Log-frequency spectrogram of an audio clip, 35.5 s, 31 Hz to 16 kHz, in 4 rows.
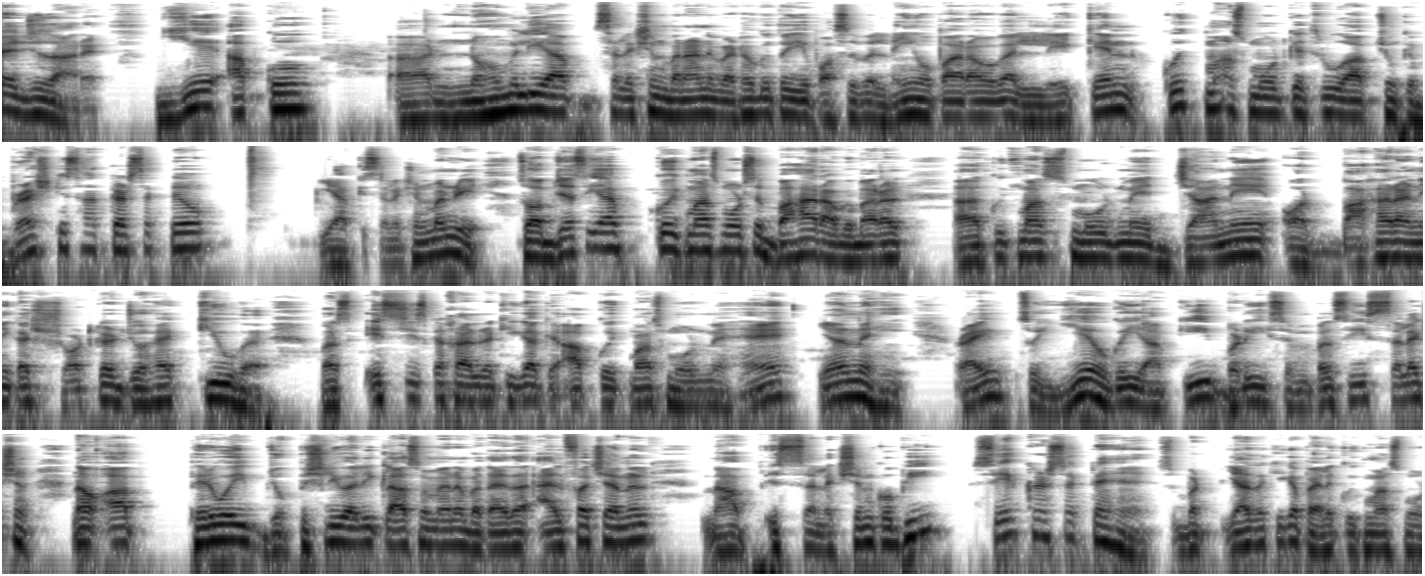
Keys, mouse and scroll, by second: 19.9 q, 27.0 click, 30.4 right click.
